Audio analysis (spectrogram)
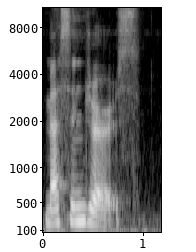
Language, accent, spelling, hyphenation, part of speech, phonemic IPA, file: English, US, messengers, mes‧sen‧gers, noun, /ˈmɛs.n̩.d͡ʒɚz/, En-us-messengers.ogg
- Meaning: plural of messenger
